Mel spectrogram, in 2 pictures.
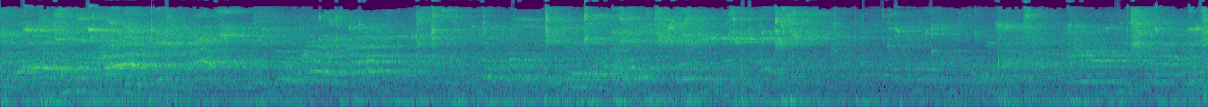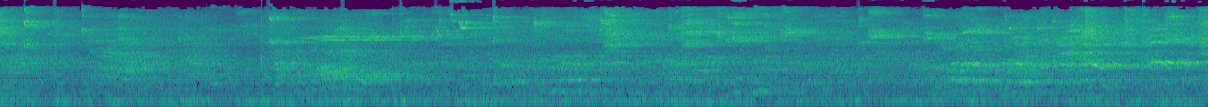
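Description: A basketball being dribbled and bouncing on a gym court during play, with indistinct shouts from players and onlookers, echoing in a large hall.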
